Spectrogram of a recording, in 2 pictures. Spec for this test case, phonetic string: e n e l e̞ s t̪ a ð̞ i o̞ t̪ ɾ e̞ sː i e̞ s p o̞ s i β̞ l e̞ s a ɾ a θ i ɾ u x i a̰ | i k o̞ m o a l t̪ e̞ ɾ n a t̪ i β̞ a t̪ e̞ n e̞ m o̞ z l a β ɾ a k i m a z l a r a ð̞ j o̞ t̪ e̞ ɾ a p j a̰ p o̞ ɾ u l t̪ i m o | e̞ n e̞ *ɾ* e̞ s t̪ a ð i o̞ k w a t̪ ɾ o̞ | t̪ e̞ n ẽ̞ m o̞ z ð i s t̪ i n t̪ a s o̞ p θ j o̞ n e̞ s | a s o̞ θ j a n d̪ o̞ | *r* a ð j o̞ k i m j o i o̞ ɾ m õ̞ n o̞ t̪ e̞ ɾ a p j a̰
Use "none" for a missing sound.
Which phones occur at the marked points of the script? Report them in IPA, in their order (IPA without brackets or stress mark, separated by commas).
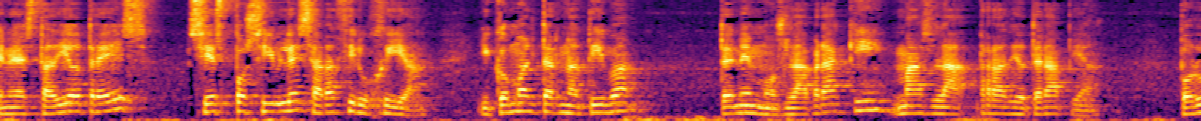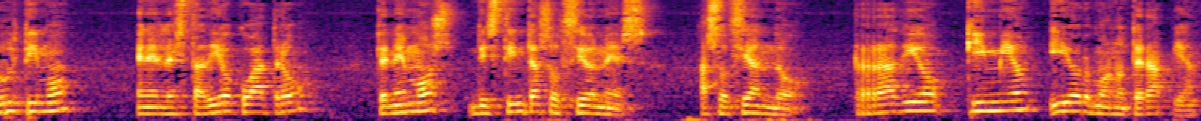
l, r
